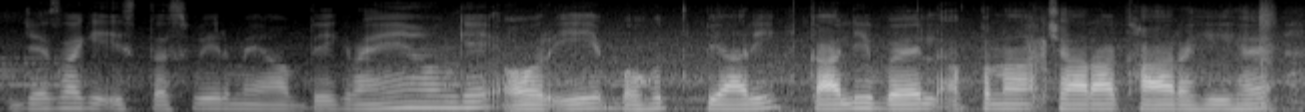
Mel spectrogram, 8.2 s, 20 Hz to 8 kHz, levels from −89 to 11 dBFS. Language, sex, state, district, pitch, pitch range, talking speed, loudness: Hindi, female, Chhattisgarh, Bastar, 125 Hz, 120-135 Hz, 145 wpm, -21 LUFS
